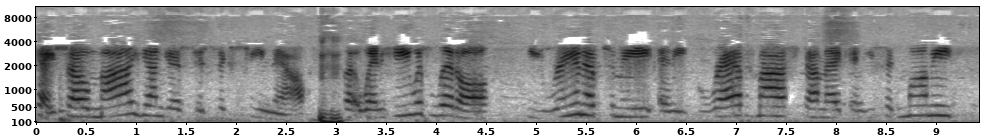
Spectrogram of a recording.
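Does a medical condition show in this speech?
No.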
